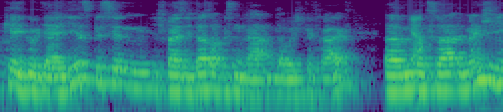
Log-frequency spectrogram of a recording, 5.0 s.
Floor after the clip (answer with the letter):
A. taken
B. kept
B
